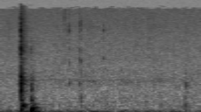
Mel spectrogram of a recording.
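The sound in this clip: A few soft clicks of a computer mouse clicking on a link: a quick pair close together, then fainter single clicks, all quiet and brief.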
